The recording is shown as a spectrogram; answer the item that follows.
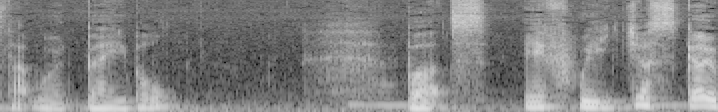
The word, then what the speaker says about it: Babel: as those so this is the British one Babel Babel and then Babel that's the American but then there's also Babel Babel okay yeah so we can now I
